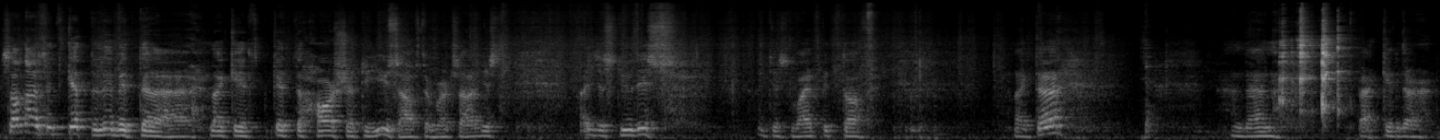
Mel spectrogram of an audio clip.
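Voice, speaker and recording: Standing in a cramped tiled bathroom, this hoarse shaving vlogger keeps up casual chat as he shaves, his medium-pitched voice animated but slow and halting, broken by frequent throat clearing. The camera on the counter, an arm's length off, records echo and a little background noise.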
